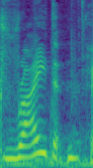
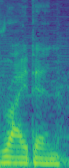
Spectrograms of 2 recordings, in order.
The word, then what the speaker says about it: Raiden: In Japanese, as far as I know, we've watched a lot of anime, so it should be pronounced Raiden. – It should be pronounced Raiden.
